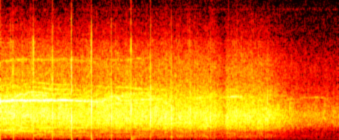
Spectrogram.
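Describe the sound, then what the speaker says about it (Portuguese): Applause from an audience at a political congress in Paraná: dense, sustained clapping from a crowd with a few sharper claps standing out, fading toward the end. "Uma salva de palmas para Arthur Duval."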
